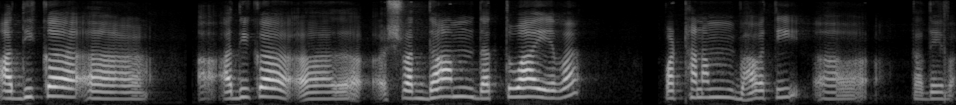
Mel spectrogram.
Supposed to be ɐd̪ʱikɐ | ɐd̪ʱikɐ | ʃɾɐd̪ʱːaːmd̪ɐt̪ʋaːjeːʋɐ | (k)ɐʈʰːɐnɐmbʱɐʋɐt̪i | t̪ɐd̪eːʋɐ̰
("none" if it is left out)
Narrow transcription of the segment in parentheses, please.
p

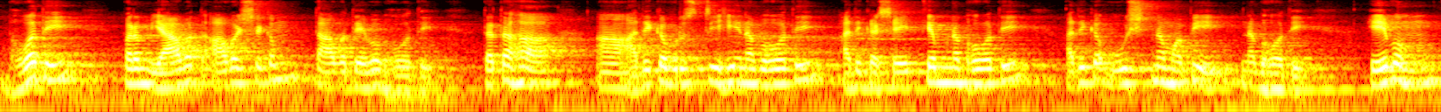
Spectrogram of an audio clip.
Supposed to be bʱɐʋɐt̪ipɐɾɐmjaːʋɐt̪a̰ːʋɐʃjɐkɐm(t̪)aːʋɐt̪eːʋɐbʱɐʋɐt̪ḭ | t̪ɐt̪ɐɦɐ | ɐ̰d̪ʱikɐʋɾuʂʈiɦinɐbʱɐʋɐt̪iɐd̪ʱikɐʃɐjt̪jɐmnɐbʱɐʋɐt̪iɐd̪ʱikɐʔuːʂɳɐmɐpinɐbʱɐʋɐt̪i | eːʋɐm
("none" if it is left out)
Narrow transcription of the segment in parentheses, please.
t̪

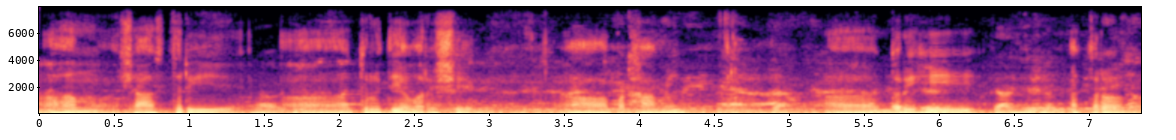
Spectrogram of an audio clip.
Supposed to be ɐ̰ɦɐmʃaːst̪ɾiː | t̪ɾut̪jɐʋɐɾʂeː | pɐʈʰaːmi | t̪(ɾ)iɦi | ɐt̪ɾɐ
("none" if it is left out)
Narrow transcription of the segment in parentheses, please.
ɾ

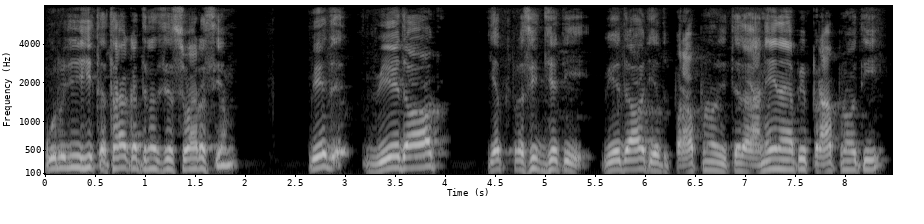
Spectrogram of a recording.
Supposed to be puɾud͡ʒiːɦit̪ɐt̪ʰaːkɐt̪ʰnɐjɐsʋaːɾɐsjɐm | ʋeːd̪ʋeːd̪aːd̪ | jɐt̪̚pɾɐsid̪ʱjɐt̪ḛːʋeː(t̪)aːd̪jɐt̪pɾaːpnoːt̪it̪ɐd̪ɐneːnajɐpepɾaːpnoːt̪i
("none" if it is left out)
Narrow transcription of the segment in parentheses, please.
d̪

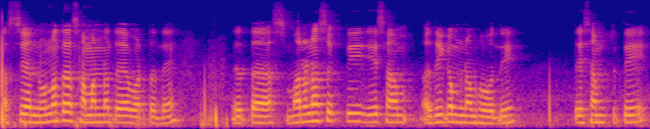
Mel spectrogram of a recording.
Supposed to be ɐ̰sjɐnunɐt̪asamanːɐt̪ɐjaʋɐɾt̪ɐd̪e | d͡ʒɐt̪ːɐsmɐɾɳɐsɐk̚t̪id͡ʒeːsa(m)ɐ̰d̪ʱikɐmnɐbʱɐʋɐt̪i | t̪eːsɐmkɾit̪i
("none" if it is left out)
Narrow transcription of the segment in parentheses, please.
m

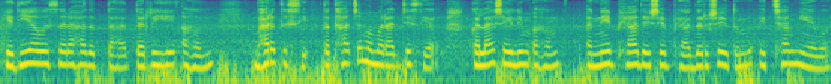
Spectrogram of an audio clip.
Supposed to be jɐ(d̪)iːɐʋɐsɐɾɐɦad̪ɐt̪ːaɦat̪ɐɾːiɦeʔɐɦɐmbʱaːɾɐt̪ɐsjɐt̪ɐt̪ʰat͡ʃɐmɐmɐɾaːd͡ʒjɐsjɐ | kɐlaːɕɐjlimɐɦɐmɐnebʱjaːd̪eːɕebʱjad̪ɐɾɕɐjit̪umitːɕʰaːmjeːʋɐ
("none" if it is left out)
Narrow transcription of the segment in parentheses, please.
d̪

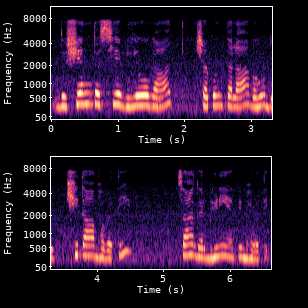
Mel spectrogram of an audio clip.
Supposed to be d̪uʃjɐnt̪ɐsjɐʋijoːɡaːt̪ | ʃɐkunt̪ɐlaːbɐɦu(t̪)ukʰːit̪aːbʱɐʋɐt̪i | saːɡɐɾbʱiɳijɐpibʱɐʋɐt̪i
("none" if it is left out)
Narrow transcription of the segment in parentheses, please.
d̪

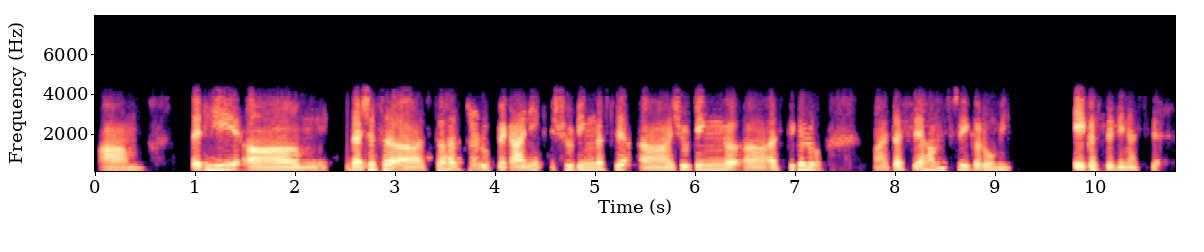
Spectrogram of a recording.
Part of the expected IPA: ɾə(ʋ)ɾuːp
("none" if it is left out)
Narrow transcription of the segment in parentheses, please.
none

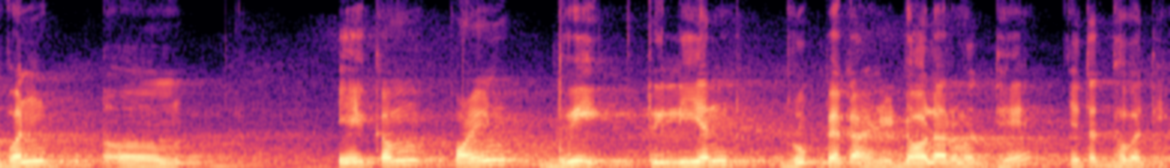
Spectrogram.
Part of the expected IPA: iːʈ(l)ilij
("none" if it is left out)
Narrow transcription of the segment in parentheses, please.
ɾ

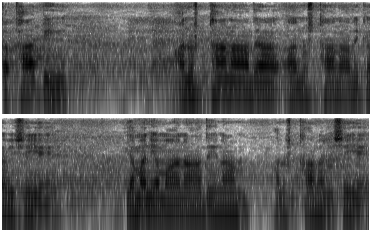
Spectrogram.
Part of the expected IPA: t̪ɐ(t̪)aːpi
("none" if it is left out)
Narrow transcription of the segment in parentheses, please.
t̪ʰ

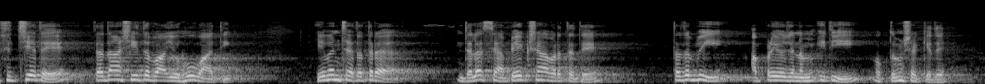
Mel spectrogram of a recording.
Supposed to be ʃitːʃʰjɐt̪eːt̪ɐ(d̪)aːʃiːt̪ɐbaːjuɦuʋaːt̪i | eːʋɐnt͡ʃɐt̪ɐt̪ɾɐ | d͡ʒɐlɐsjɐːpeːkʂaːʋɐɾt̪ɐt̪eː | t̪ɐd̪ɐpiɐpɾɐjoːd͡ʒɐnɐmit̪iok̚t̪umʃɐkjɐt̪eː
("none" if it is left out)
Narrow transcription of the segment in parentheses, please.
d̪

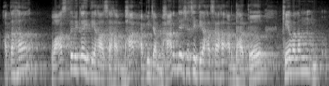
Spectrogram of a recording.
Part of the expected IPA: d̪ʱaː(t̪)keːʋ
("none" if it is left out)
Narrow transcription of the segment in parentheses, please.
t̪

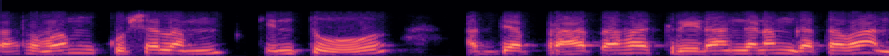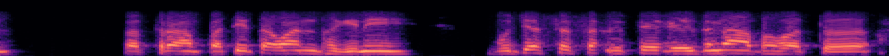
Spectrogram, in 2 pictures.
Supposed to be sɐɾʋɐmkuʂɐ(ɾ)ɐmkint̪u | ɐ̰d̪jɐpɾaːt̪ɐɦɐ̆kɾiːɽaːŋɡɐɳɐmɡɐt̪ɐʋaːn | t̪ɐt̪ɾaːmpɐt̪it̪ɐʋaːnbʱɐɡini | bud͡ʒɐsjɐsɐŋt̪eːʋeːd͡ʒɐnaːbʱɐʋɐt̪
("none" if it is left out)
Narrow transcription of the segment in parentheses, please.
l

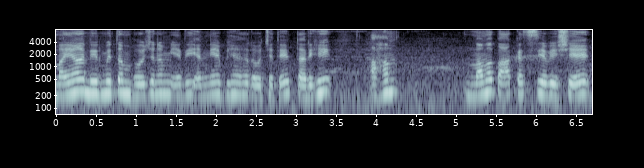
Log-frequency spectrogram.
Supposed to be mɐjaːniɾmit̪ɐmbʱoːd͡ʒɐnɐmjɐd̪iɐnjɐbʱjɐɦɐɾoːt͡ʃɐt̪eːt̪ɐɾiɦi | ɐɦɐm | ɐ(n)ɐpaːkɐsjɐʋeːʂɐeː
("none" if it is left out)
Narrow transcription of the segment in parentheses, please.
m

